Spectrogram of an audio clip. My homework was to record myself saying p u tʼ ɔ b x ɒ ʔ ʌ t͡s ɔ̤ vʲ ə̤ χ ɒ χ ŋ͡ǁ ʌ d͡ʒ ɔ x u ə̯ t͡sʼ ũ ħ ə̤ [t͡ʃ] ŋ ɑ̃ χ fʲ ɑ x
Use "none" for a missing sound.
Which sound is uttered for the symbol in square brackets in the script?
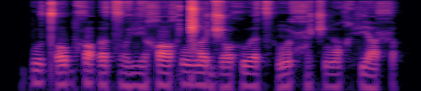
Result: t͡ʃ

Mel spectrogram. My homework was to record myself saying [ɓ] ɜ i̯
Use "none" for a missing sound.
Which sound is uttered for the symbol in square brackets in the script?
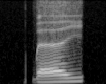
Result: ɓ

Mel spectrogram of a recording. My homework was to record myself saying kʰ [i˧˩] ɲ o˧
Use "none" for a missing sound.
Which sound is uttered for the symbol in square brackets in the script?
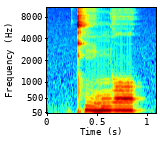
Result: i˧˩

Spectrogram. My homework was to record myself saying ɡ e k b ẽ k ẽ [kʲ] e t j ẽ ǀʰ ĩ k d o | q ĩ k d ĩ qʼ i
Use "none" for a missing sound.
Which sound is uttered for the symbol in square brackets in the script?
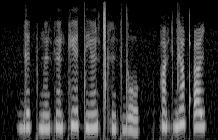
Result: kʲ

